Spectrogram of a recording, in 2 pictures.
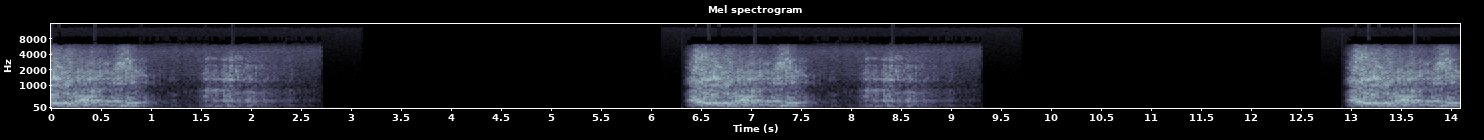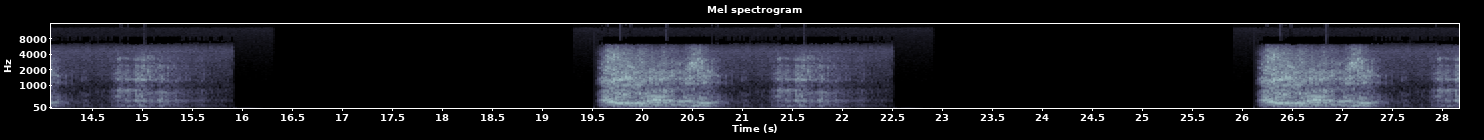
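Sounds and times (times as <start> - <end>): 
lion roaring: 0.0 - 2.6, 6.4 - 9.3, 13.0 - 15.8, 19.6 - 22.5, 26.2 - 28.1.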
